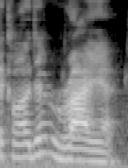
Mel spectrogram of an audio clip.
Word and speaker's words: Cláudia Raia: Mas a pronúncia correta é Cláudia Raia.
